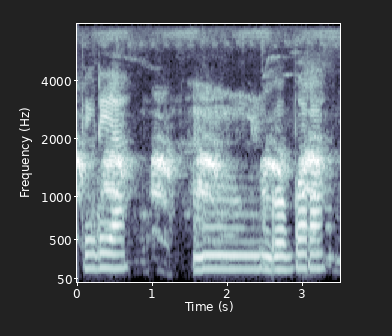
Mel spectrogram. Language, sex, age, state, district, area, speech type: Odia, female, 30-45, Odisha, Jagatsinghpur, rural, spontaneous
